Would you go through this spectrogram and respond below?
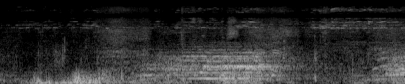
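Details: Giant prize cow named Rossi being ridden by a boy called Farel; a single sustained, harmonic-rich moo swells in the middle, with scattered voices and crowd noise before and after.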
